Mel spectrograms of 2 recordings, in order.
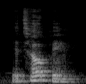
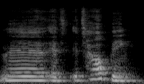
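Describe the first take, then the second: First: Said in the usual way. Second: High, put-on squeak on it's helping; mock squeaky voice. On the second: Mocking viewers who want instant healing, in a high squeak. Mocks quick-fix healing, then repeats.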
